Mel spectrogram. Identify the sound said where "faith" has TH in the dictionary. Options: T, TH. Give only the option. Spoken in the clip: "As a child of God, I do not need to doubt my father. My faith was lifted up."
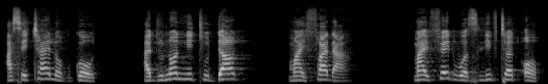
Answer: T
